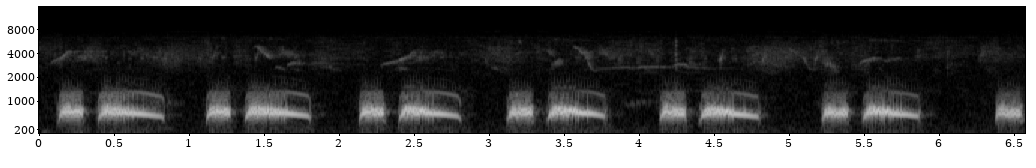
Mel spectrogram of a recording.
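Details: Decoy spotted dove in Ninh Thuận, Vietnam, cooing strongly to lure a wild bird: low, hoarse paired coos, a short note then a longer falling one, repeated steadily about once a second, with faint high bird twitters behind.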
